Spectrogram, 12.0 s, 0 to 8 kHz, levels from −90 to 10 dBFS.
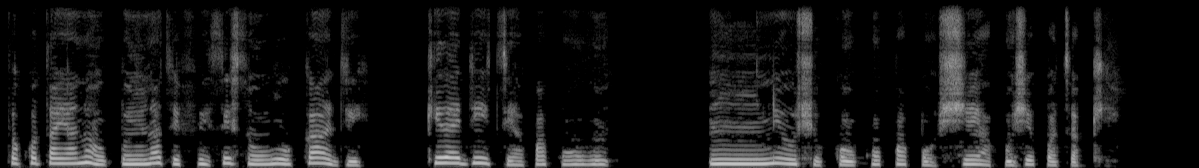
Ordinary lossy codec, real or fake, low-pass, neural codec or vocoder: none; real; none; none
